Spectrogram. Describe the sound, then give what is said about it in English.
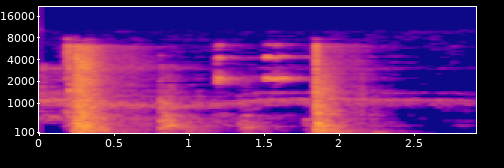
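A wooden woodshed door thuds shut with a heavy knock as crooks lock prisoners in, followed by a few duller bumps and a brief metallic clink of a latch or bolt, then one more solid thump. “Shut the door. We lock them in.”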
